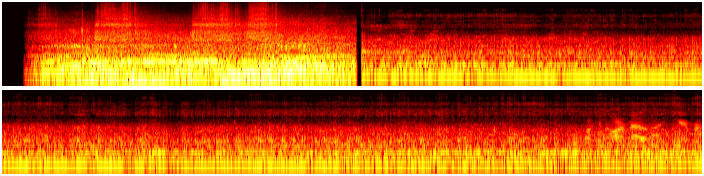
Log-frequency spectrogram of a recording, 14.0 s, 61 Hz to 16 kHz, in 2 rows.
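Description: A loud mix of sports-car engine sounds for the first few seconds, cut off suddenly. Then the engine of a 2000-horsepower Toyota Supra drag car idles with a steady low note.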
